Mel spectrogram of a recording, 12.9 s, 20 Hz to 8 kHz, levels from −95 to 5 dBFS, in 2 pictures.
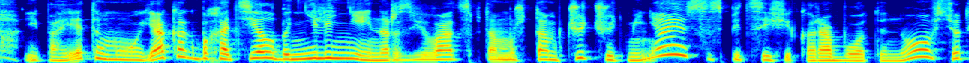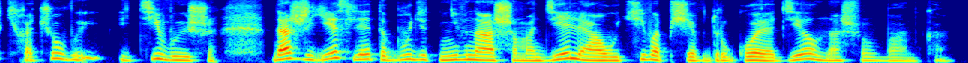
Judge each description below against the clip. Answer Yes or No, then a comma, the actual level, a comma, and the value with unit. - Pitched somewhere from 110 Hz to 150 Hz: No, high, 190 Hz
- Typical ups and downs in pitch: No, wide, 6.3 semitones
